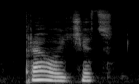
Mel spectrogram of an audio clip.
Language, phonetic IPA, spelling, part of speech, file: Polish, [praˈɔjt͡ɕɛt͡s], praojciec, noun, LL-Q809 (pol)-praojciec.wav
